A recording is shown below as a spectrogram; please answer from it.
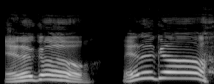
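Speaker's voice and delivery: high, loud exaggerated French-accented Inigo; mock Andre accent. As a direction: say Inigo as a big hammed-up Andre. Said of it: "And he's like".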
